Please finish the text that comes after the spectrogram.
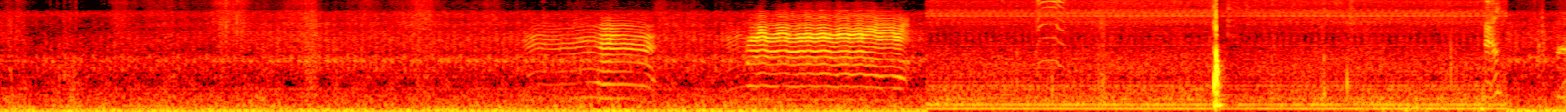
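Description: A goat bleats a few wavering calls close by, followed by a steady low hum like an idling engine and a single sharp knock.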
